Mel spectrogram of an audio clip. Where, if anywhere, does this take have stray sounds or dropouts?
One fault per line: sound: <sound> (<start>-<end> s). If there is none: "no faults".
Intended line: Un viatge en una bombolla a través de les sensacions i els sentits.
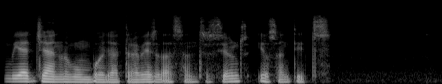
no faults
